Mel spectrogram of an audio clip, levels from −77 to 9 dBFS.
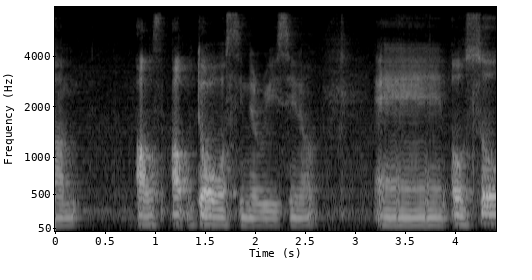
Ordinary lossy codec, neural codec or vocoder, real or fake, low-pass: none; vocoder, 24 kHz, 100 mel bands, Vocos; fake; 7.2 kHz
